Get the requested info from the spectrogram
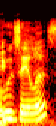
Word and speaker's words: vuvuzelas: So, the grandstand next to the race course is filled with cheering fairgoers, ringing bells, swinging rattles, you know, those vizulas. I can never pronounce them properly. – Vuvuzelas? – That's the one.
